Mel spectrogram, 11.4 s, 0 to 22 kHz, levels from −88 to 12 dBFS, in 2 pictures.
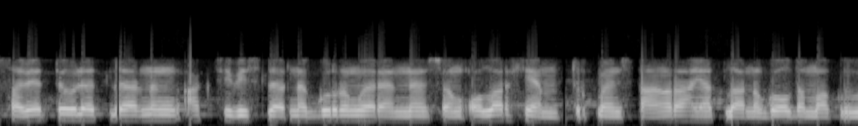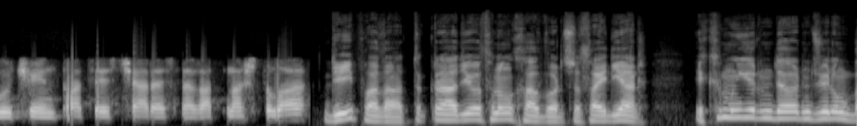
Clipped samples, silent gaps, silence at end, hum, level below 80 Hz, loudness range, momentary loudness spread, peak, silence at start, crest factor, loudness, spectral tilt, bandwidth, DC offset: under 0.1%; none; 0 s; none; -64 dBFS; 1 LU; 5 LU; -2 dBFS; 0.05 s; 16 dB; -19 LUFS; -6 dB/octave; 13.5 kHz; under 0.1%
